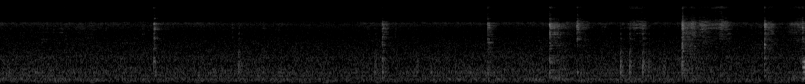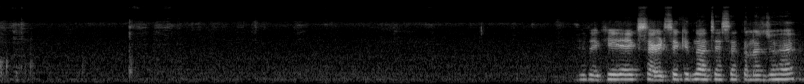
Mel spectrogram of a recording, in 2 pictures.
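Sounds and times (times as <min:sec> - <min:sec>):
spatula clicking on frying pan: 0:01.5 - 0:01.7, 0:03.7 - 0:04.0.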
